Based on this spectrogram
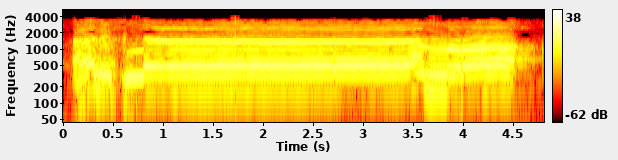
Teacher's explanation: أما الألف فلا مد فيها، والراء تمد مدا طبيعيا بمقدار حركتين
